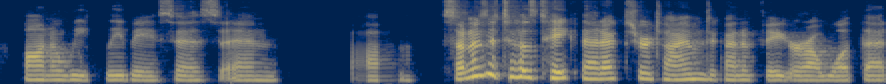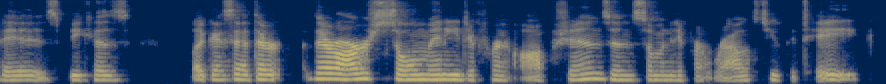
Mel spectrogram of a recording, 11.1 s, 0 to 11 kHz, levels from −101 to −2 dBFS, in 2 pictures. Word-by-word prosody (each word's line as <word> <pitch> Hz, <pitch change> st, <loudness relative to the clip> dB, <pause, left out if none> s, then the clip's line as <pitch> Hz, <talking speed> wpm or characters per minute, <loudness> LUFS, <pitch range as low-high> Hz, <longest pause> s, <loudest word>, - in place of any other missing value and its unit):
on 185 Hz, 0 st, +3 dB
a 180 Hz, -, -2 dB
weekly 180 Hz, 0 st, -4 dB
basis, 170 Hz, 0 st, -6 dB
and, 170 Hz, -1 st, -5 dB, 0.5 s
um, 165 Hz, 0 st, -10 dB, 0.2 s
sometimes 300 Hz, -, +6 dB
it 395 Hz, -, +5 dB
does 280 Hz, -2 st, +5 dB
take 250 Hz, -2 st, +4 dB
that 220 Hz, -1 st, +4 dB
extra 225 Hz, 0 st, +3 dB
time 205 Hz, 0 st, +2 dB
to 190 Hz, -, -4 dB
kinda 180 Hz, -1 st, -2 dB
figure 175 Hz, 0 st, 0 dB
out 170 Hz, 0 st, 0 dB
what 165 Hz, 0 st, -3 dB
that 170 Hz, 0 st, -1 dB
is 175 Hz, +1 st, -4 dB
because, 180 Hz, -1 st, -5 dB, 0.4 s
like 180 Hz, +1 st, -3 dB
I 185 Hz, -, -1 dB
said, 190 Hz, 0 st, -1 dB
there 195 Hz, -1 st, +2 dB
there 220 Hz, -1 st, +5 dB
are 205 Hz, +2 st, +7 dB
so 190 Hz, -4 st, 0 dB
many 190 Hz, 0 st, +2 dB
different 180 Hz, -1 st, -6 dB
options 210 Hz, +3 st, -3 dB
and 180 Hz, -1 st, -3 dB
so 180 Hz, -, -5 dB
many 175 Hz, 0 st, -5 dB
different 170 Hz, -1 st, -10 dB
routes 160 Hz, +4 st, -5 dB
you 185 Hz, -, -6 dB
could -, -, -19 dB
take. 190 Hz, 0 st, -4 dB
180 Hz, 210 wpm, -29 LUFS, 175-200 Hz, 0.5 s, are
